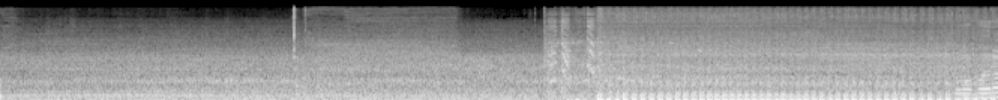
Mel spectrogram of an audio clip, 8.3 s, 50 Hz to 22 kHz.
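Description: Benelli TRK702X's 693 cc two-cylinder engine being started: the starter cranks briefly about four and a half seconds in, the engine catches about five seconds in and settles into a steady idle.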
